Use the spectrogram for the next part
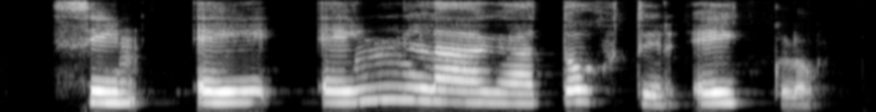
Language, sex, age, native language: Icelandic, female, 8, Icelandic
